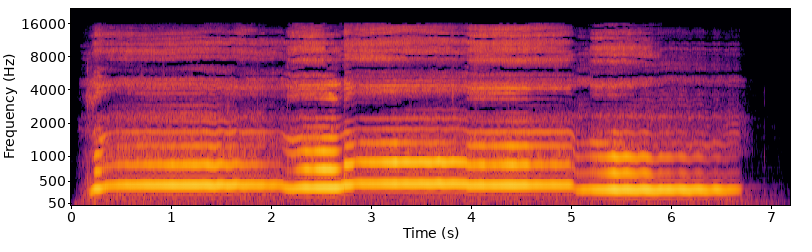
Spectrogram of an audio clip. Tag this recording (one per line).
female
melisma
singing
vocal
